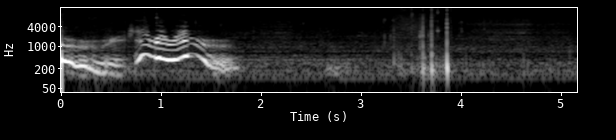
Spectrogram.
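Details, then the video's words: While eating, a kitten gives a low wavering moan followed by a higher rolling, wobbly cry, then falls quiet apart from a few sharp clicking taps. "Cat makes funny sounds while eating"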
